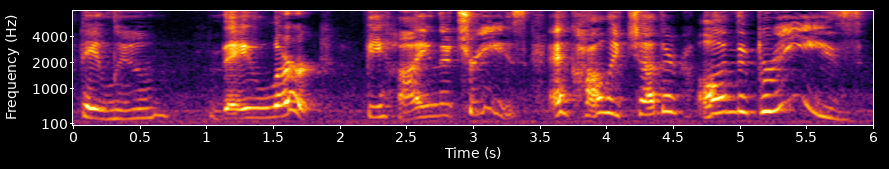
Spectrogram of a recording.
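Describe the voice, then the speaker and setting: A woman's voice: high-pitched, animated, takes it slowly, dark tone, a little hiss or hum, pitched above the performer's own voice, heavily acted. A woman voicing an imaginative little girl in a storybook, with a dramatic, emphatic delivery. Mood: dramatic, brave. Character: imaginative brave little girl starting school.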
